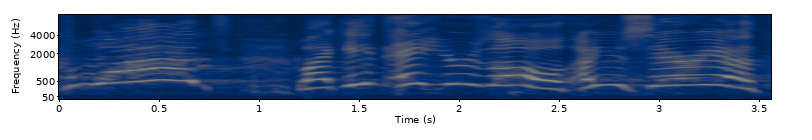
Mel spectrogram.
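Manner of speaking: high, loud incredulous outburst; stunned parent, hammed up; mock disbelief. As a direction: react as if you can't believe the news. Acts out shocked reaction to diagnosis.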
